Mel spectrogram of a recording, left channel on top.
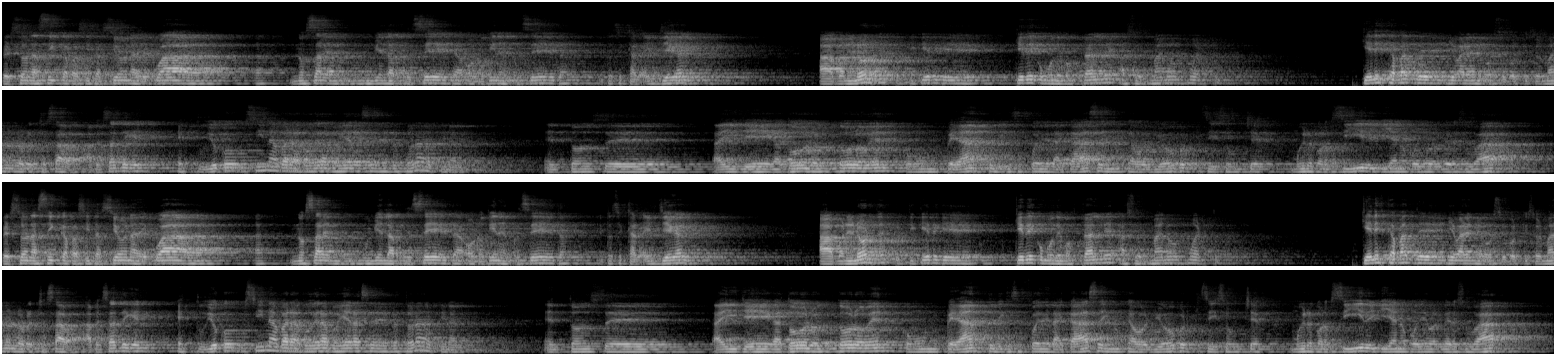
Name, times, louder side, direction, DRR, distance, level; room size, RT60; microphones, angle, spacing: voice 1, 0.0-2.2 2.5-5.7 5.9-6.9 8.2-9.7 10.1-12.2 13.6-17.0 17.3-20.1 20.9-22.2 22.6-28.2 28.4-30.4, right 2 dB, 35° right, 2 dB, 0.8 m, -25 dB
18.5 x 10.5 x 5.7 m, 2.3 s
head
